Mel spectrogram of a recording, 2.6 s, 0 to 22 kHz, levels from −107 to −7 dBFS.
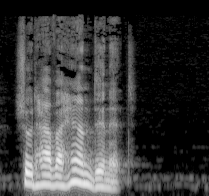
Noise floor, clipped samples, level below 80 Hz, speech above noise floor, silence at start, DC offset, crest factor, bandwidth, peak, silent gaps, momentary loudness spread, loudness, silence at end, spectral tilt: -73 dBFS; under 0.1%; -70 dBFS; 51 dB; 0.25 s; under 0.1%; 18 dB; 16.5 kHz; -6 dBFS; none; 9 LU; -22 LUFS; 1.15 s; -7 dB/octave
